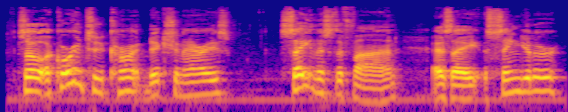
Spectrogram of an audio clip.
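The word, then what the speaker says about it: שטן: And it's believed to be pronounced as Satan, S-A-W-T-A-W-N.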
